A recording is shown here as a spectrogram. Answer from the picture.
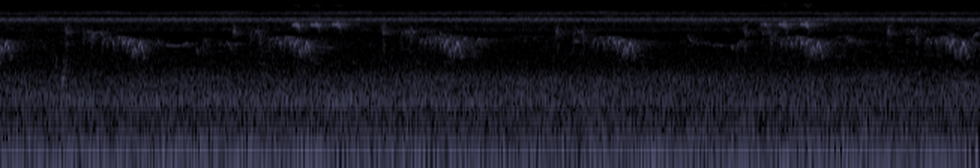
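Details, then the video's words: Repeated high, sharp chirps from a blue-crowned hanging parrot during bird trapping, delivered in quick clusters of two or three notes with short pauses, accompanied by a continuous piercing insect drone and faint low background noise. "Edisi Memikat Serindit"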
